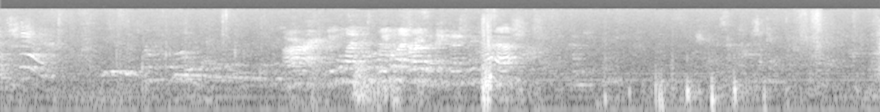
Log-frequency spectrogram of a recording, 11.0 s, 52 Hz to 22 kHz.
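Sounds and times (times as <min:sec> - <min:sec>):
low room hum: 0:00.0 - 0:11.0
soft dull low thumps: 0:04.3 - 0:05.3, 0:06.0 - 0:06.6, 0:07.5 - 0:09.8.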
